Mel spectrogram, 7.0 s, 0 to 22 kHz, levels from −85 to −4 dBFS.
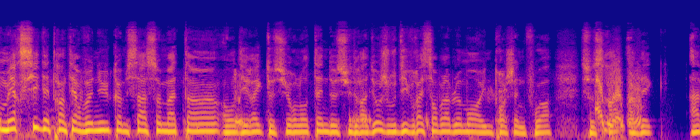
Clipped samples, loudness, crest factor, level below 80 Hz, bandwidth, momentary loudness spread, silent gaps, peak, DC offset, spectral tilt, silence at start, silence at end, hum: under 0.1%; -20 LUFS; 14 dB; -40 dBFS; 11.5 kHz; 6 LU; none; -6 dBFS; under 0.1%; -6 dB/octave; 0 s; 0 s; none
